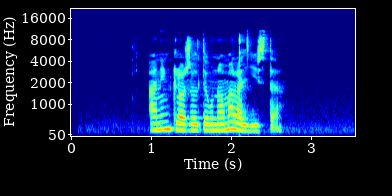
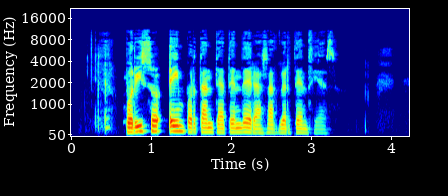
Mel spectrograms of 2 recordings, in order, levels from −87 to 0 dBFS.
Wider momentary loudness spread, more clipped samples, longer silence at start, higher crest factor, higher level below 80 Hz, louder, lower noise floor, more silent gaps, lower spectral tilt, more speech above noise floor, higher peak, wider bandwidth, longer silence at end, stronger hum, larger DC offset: second, 13 LU vs 20 LU; neither; first, 0.95 s vs 0.4 s; about the same, 22 dB vs 22 dB; second, -78 dBFS vs -72 dBFS; second, -29 LUFS vs -21 LUFS; about the same, -68 dBFS vs -65 dBFS; neither; second, -4 dB/octave vs -5.5 dB/octave; second, 39 dB vs 44 dB; second, -10 dBFS vs -2 dBFS; about the same, 11.5 kHz vs 11.5 kHz; about the same, 0.9 s vs 0.95 s; neither; neither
